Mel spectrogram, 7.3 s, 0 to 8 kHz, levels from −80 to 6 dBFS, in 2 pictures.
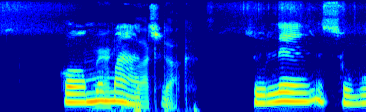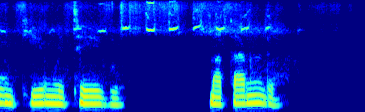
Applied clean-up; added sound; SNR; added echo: neural mask model RNNoise.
